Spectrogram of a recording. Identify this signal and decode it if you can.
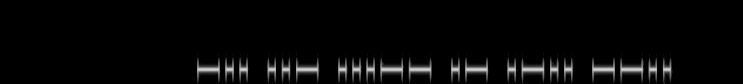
Morse code, heard as a keyed tone, about 17 wpm, 700 Hz. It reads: DU3ALZ
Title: DXCC-100 Call Signs - 6 Characters - 17wpm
